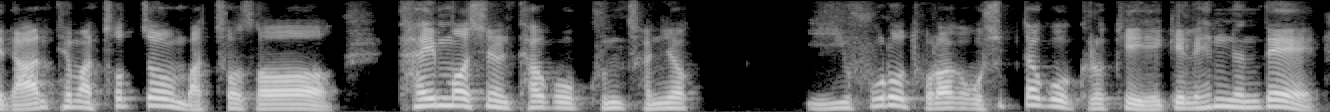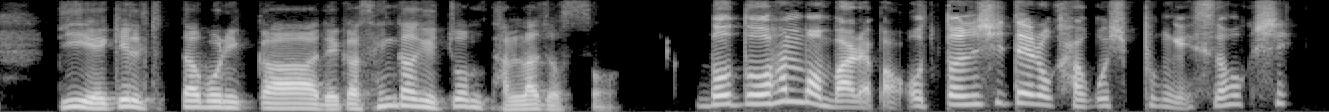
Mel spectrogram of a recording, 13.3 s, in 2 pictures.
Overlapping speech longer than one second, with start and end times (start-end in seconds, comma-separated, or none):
none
